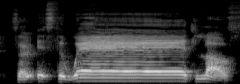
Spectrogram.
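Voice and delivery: slow, loud hammed-up Scouse accent. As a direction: stretch out a Liverpool Scouse drawl. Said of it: "really hamming up the Scouse accent".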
